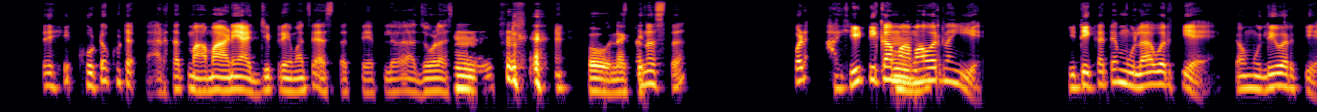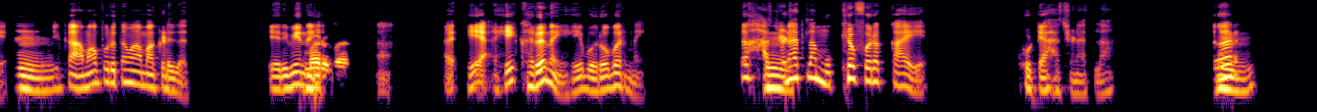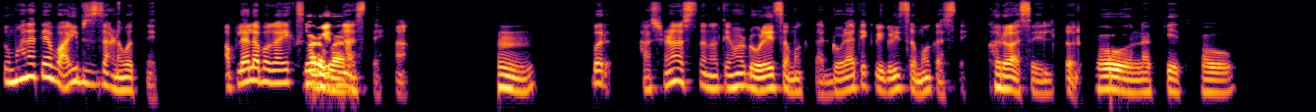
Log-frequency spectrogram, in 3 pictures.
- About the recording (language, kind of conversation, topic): Marathi, podcast, खऱ्या आणि बनावट हसण्यातला फरक कसा ओळखता?
- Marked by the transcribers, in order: chuckle; in English: "वाइब्स"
